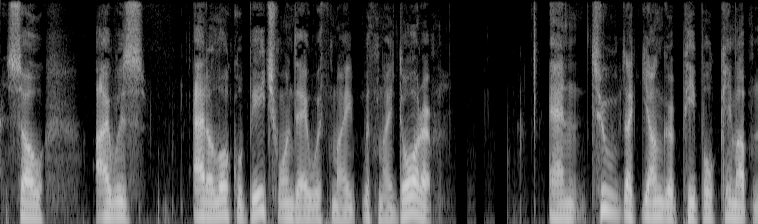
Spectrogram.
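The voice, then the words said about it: Noticeable local regional accent. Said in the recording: “that's some accent you have ... he didn't even recognize my accent as being”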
